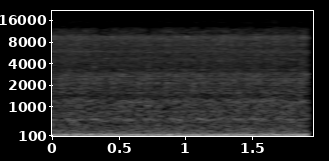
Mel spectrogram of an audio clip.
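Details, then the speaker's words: 1970s Mercury Cougar V8 with a fresh low-mile engine, warm after a drive: smooth, even idle with a steady low beat and only faint hydraulic lifter patter; engine judged healthy, normal hot idle. "smooth this motor doesn't have any miles on it so all nice and tight yeah I'm going to say there is nothing wrong with this motor it sounds perfect"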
